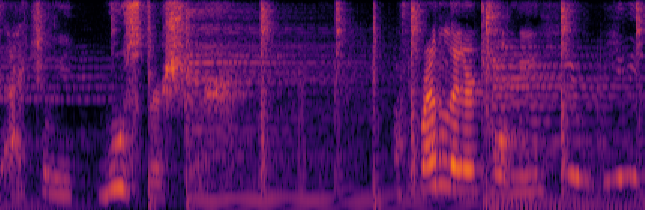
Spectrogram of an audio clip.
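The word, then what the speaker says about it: Worcestershire: He even taught me how to pronounce workers properly. It's actually worersher.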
